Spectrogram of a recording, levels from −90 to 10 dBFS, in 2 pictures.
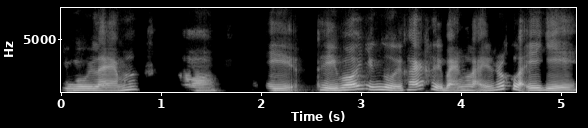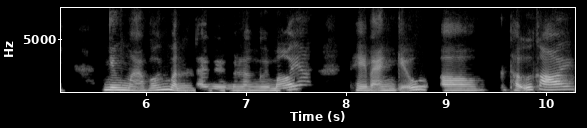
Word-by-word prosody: nhiều 185 -3 -6
người 180 0 +2
làm 170 0 0
á, 265 +5 -3 0.5
ờ, 165 -1 -4 0.6
thì 175 -2 -1 0.2
thì 205 -4 +2
với 240 +8 +6
những 260 -4 0
người 205 -7 +3
khác 250 +7 +1
thì - - +1
bạn 170 +4 0
lại 185 +1 -2
rất 305 +6 0
là 275 - +5
e 210 +1 +3
dè, 170 -6 +2 0.5
nhưng 230 -2 +5
mà 175 -4 -3
với 210 +6 -2
mình, 260 -9 +3 0.2
tại 175 - -4
vì 175 - -3
mình 175 - -4
là 175 - -4
người 170 0 -3
mới 215 - 0
á, 350 - -7 0.5
thì 180 -3 0
bạn, 180 +4 -2
kiểu: 265 +6 0
"Ờ, 185 0 +2 0.4
thử 245 - +1
coi 260 +3 +3
195 Hz, 205 wpm, -22 LUFS, 175-245 Hz, 0.6 s, với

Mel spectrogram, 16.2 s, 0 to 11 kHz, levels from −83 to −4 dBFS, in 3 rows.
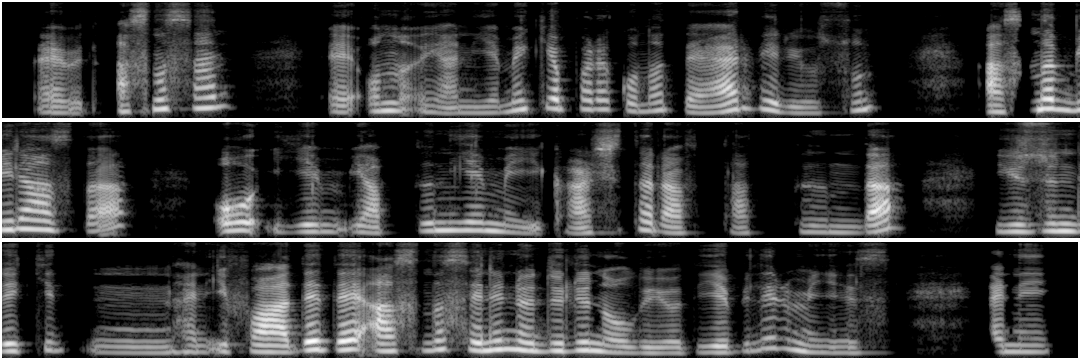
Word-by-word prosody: Evet, - - -7
aslında 270 0 -1
sen, 300 +4 -2 0.4
eee, 185 -1 -5
onu, 215 0 -4
yani, 160 -2 -9
yemek 230 - -6
yaparak 260 -3 -3
ona 215 +3 -7
değer 190 - 0
veriyorsun, 220 - -7 0.5
aslında 255 -1 +3
biraz 250 -2 +2
da 210 - -1 0.4
o 225 +2 +3
yem 195 +1 -7
yaptığın 180 +6 -4
yemeği 220 -7 -3
karşı 150 +2 -5
taraf 170 -10 -1
tattığında, 175 - 0 0.4
yüzündeki, 210 +3 -2
ımm, 165 -1 -12
hani, 185 0 -9
ifade 195 +4 +7
de 250 +2 +8
aslında 220 +3 +3
senin 250 +1 +3
ödülün 220 0 +2
oluyor, 160 -3 -5
diyebilir 190 +12 -5
miyiz? 165 - -8 0.5
Hani, 185 0 -6
205 Hz, 120 wpm, -21 LUFS, 175-235 Hz, 0.5 s, de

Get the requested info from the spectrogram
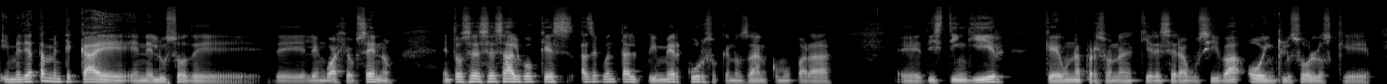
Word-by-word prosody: inmediatamente 130 +3 +1
cae 100 -7 +5
en 90 0 -2
el 100 +2 +1
uso 105 +1 0
de 85 -2 -7
de 85 -1 -6
lenguaje 95 +3 -1
obsceno. 105 - +1 0.4
Entonces 125 +4 +1
es 135 +1 +2
algo 130 -1 +5
que 125 - +2
es, 125 -1 -2
haz 120 +2 -1
de 135 - -4
cuenta 125 0 -1
el 120 -3 0
primer 105 +2 0
curso 115 -3 -2
que 90 - -10
nos 90 0 -5
dan 95 0 -1
como 90 0 -9
para 85 -2 -3 0.6
eh, 85 -1 -5
distinguir 100 +4 +2 0.3
que 95 -1 +3
una 100 +1 0
persona 95 -1 -4
quiere 90 0 -3
ser 95 +2 -3
abusiva 95 +4 0
o 105 -1 +5
incluso 100 +2 -2
los 85 -3 -3
que, - - -8
100 Hz, 160 wpm, -23 LUFS, 90-120 Hz, 0.6 s, cae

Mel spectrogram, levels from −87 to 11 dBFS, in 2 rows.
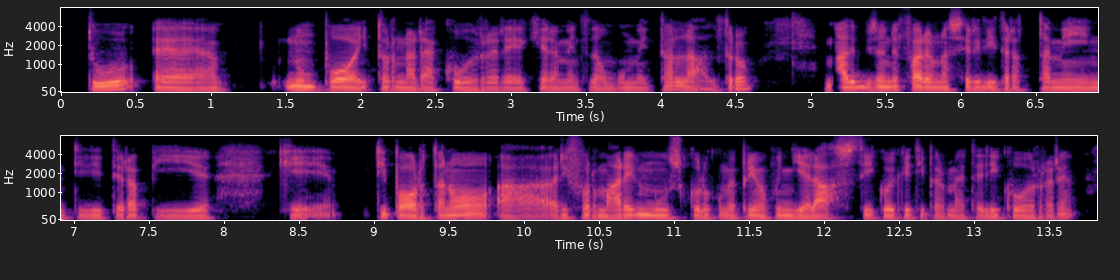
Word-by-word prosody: tu, 120 +3 +4
ehm, 90 -1 +1 0.4
non 110 -2 +5
puoi 95 -2 +4
tornare 90 -1 -2
a 90 - -5
correre, 90 -1 -3
chiaramente, 90 -1 -5
da 85 - -2
un 85 - -4
momento 85 +5 -5
all'altro, 125 +3 -1 0.4
ma 100 -1 +3
bisogna 105 +1 +2
fare 105 -1 +5
una 95 0 +1
serie 95 0 0
di 95 - 0
trattamenti, 90 0 -3
di 90 0 -3
terapie 90 -2 -3 0.4
che - - -5 0.2
ti - - -2
portano 100 +3 +4
a 80 -2 -2
riformare 95 -1 +1
il 105 - +2
muscolo 95 0 +1
come 90 -2 -4
prima, 95 -3 +1
quindi 95 0 0
elastico 90 +2 +2
e - - +4
che 95 - -3
ti - - -11
permette 90 +1 -6
di 95 +1 -1
correre 90 -3 -3
95 Hz, 165 wpm, -23 LUFS, 90-100 Hz, 0.4 s, non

